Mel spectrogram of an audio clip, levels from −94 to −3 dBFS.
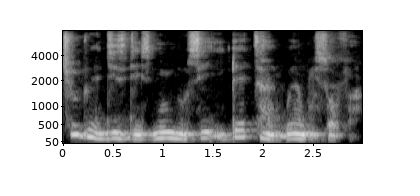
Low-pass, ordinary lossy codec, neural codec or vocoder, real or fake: none; none; codec, 16 kHz, 4 kbps, FreqCodec, larger model; fake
